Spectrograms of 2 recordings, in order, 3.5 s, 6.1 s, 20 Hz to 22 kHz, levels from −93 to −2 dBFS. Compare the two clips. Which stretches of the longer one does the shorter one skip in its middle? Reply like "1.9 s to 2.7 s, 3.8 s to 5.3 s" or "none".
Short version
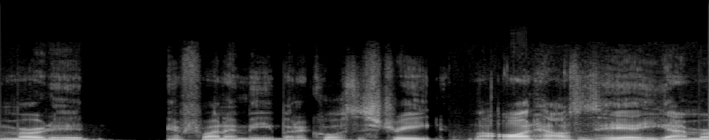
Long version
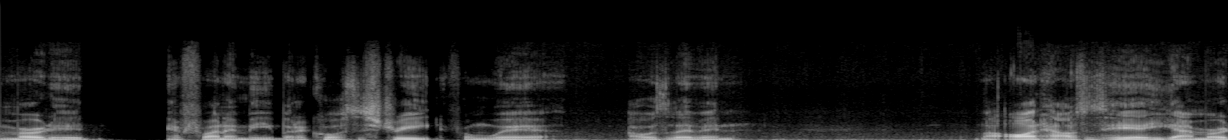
2.2 s to 4.8 s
